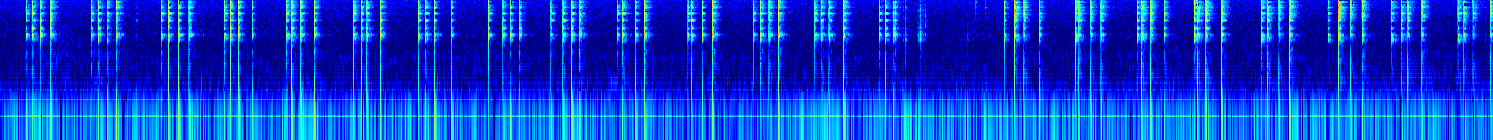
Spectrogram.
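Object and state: Glass dome cloche tapped with fingernails.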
